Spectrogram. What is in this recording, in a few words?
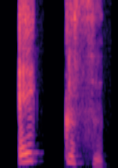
"x", alphabet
